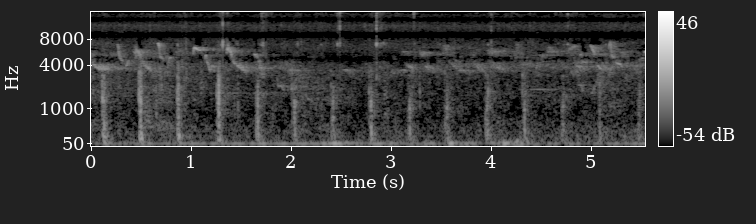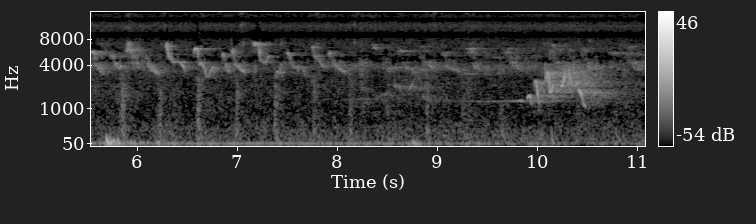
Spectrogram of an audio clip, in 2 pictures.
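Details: Birds chattering in the morning: thin high chirps scattered throughout, with a louder brief call near the end. Sharp, regular clicks or knocks run through the background.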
